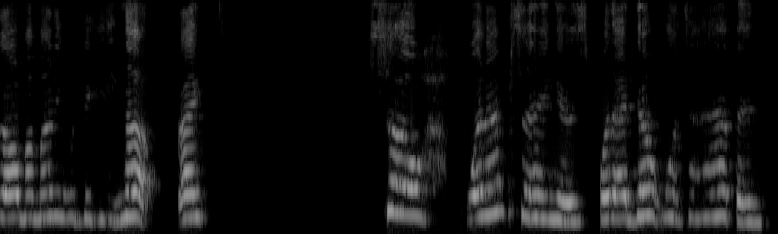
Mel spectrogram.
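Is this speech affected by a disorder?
Yes: cerebral palsy; trains mace and clubs.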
